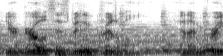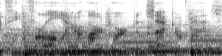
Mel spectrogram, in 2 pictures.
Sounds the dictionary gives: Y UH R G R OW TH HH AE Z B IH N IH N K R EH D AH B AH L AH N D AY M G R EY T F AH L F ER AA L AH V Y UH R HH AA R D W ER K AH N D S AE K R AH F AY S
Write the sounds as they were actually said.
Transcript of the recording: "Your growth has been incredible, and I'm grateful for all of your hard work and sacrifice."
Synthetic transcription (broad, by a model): Y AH R G R OW TH HH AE Z B IH N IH N K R EH D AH B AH L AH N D AY M G R EY T F AH L F ER AA L AH V Y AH R HH AA R D W ER K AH N S AE K R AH F AY S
